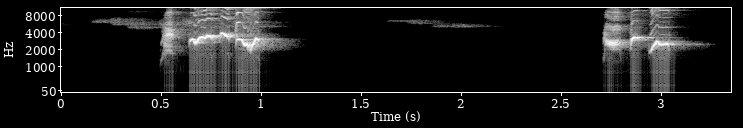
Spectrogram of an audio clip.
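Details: Two rich fluting, warbled phrases from a sooty-headed bulbul, separated by about two seconds of silence, used as a call to make silent bulbuls react.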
